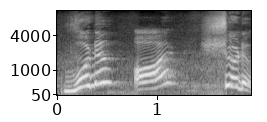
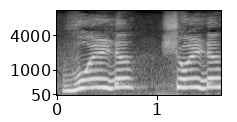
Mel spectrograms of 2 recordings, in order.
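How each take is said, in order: First: वुड and शुड slow, with no l; higher, slow model of वुड और शुड, straight to d; silent l. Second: वुल्ड, शुल्ड with l before each d; wrong sounded l. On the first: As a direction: say वुड, शुड as wud, shud. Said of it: "ना कि वुल्ड". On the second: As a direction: misread वुल्ड and शुल्ड as wool-du, shool-du. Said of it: "ना कि". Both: Shown as a demonstration.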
